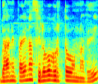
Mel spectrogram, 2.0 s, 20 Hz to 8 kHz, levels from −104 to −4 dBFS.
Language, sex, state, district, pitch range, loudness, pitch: Telugu, male, Telangana, Nalgonda, 145-165 Hz, -15 LUFS, 150 Hz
